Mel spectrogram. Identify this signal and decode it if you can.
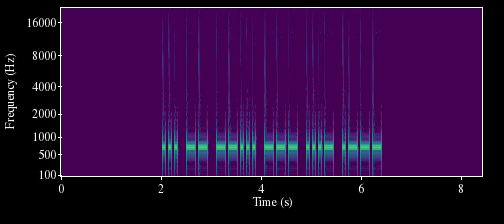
Morse code, heard as a keyed tone, about 20 wpm, 700 Hz. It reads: SM7OVJ
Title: DXCC-100 Call Signs - 6 Characters - 20wpm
